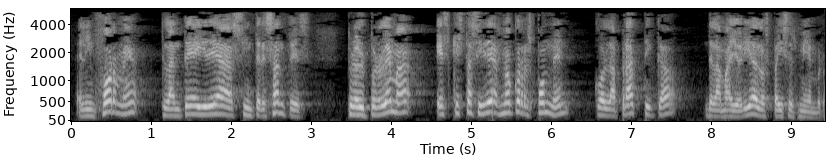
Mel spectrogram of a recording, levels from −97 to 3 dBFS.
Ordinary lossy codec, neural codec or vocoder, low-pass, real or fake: MP3, 24 kbps; vocoder, 44.1 kHz, 128 mel bands every 512 samples, BigVGAN v2; 5.4 kHz; fake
